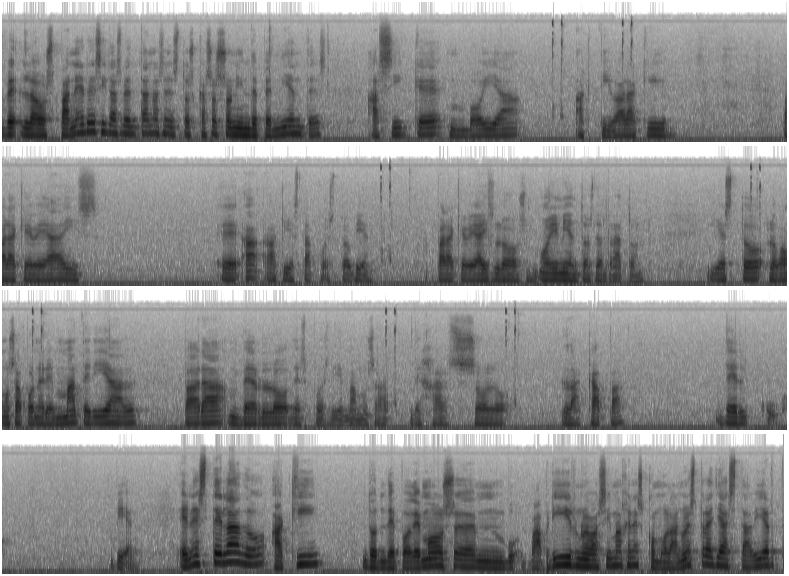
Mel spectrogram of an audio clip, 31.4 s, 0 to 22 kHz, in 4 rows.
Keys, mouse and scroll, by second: 2.4 middle click, 2.9-5.4 middle drag, 5.5-8.0 drag, 6.9-7.8 scroll down 1, 7.8 scroll up 1, 8.0-9.5 middle drag, 9.5-10.1 scroll up 1, 11.6-13.6 drag, 15.3-17.3 drag, 17.1-18.6 middle drag, 19.5-22.6 drag, 21.6-31.3 middle drag.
